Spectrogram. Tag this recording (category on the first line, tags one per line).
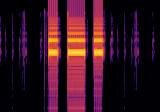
Sound effects > Electronic / Design
Language
Morse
